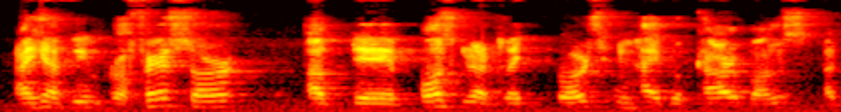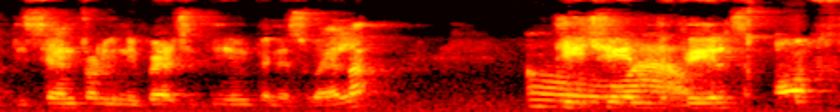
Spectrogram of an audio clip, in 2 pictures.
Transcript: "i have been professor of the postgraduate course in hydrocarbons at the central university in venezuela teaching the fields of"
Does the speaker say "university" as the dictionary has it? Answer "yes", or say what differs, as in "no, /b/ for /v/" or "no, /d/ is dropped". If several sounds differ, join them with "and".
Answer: yes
